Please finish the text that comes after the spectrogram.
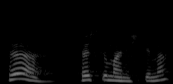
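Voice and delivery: normal talking voice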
